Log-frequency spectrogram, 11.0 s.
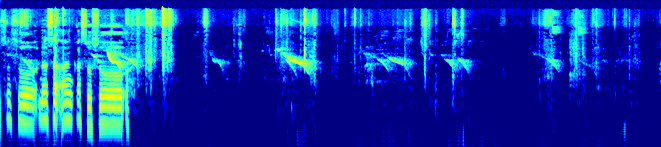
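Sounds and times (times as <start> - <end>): bird calling: 1.4 - 2.6, 3.4 - 8.1, 8.8 - 10.2.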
